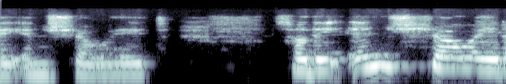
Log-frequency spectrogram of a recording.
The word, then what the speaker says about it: inchoate: created what's called the in show eight offenses some people say in kuwait it's fine it's just different ways to pronounce it i say in show weight so the in show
